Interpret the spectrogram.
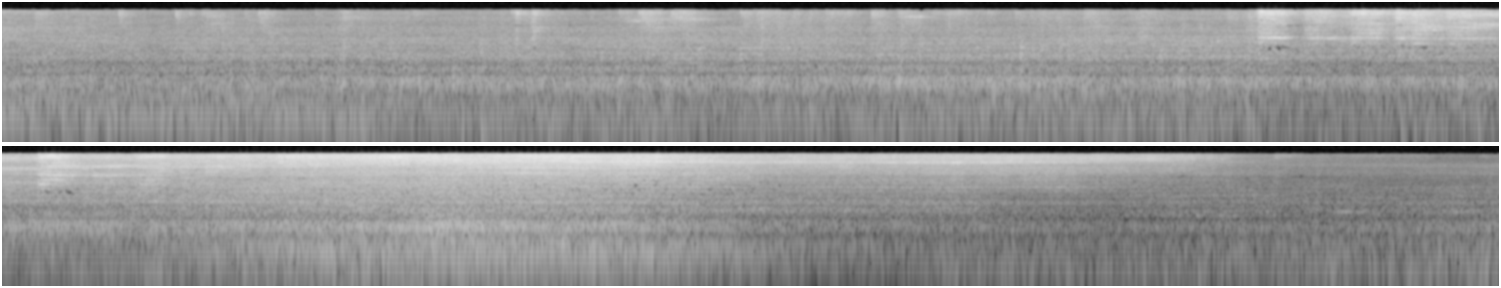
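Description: Passenger coaches of a long express train rolling past on jointed track, with high wheel squeal and clatter about halfway through. The sound is loudest a little past the middle, then fades as the end of the train draws away.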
